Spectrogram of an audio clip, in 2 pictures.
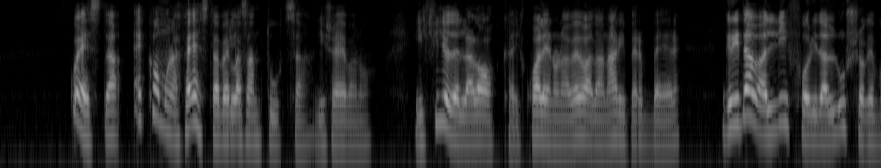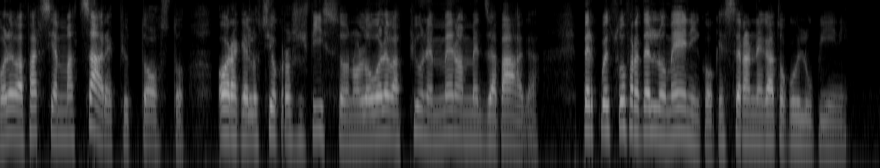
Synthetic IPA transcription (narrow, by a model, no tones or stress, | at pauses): kwest̪aɛkːomeunafɛst̪aperlasant̪ut̪sːad̪it͡ʃɛːvano | ilfiʎːod̪elːalɔkʰːa̰ḭlkwaːlenonaveːvad̪anaːɾiperbɛːɾe | ɡɾid̪aːvaːlːifːwɔːɾid̪alːuʃːokevːoleːvafarsiamːat̪sːaːɾepjut̪ːɔst̪ooːɾakelːot̪siːokɾot͡ʃifisːonõnlovoleːvapːjunːemːeːnoamːɛd̪zːapaːɡa̰ | perkwelsuːofɾat̪ɛlːomɛːnikokesːɛːɾanːeɡaːt̪okoilupiːni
